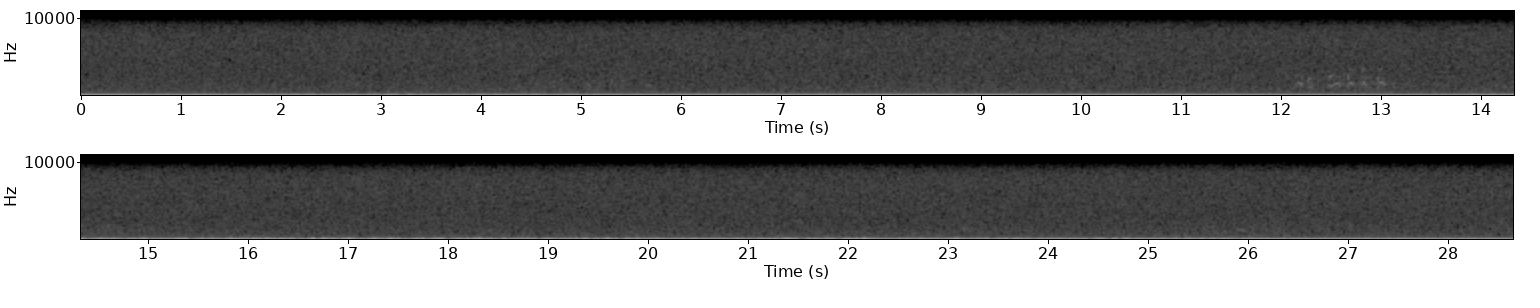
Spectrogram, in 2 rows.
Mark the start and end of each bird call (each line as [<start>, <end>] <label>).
[12.04, 13.24] Band-rumped Storm-Petrel (Hydrobates castro)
